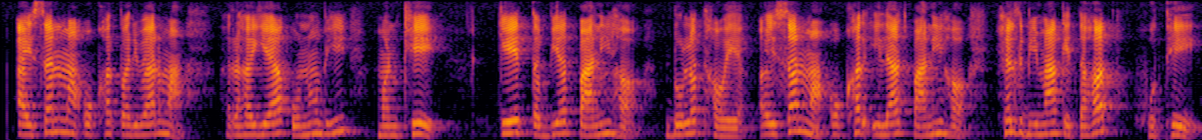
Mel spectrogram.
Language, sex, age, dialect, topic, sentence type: Chhattisgarhi, female, 25-30, Eastern, banking, statement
